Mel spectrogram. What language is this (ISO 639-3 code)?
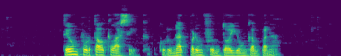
cat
